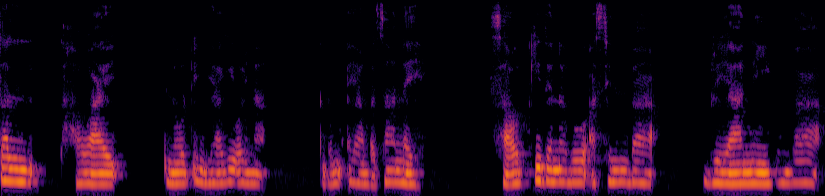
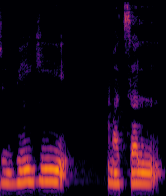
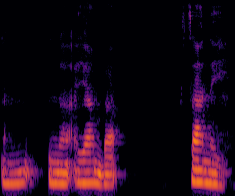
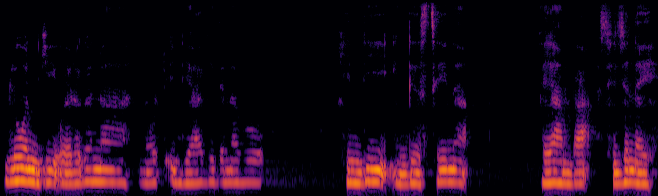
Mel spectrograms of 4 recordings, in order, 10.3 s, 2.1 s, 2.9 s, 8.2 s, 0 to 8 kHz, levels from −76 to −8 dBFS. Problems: background sounds at intervals, low volume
